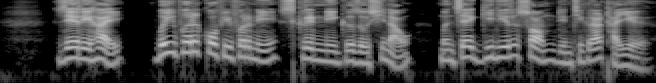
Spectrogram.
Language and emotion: Bodo, neutral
